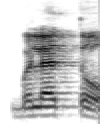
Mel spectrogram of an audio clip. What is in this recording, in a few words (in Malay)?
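"belatuk", Malay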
